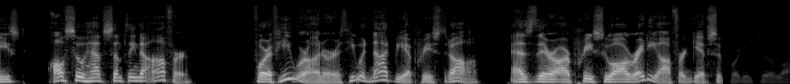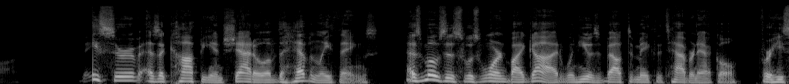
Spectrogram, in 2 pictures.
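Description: From 7.23 to 8.83 s the speech drops by about 28 dB to a faint residue, likely one channel inverted, cancelling the shared centre content when summed to mono.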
